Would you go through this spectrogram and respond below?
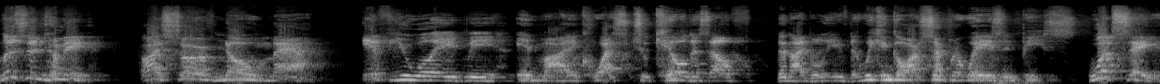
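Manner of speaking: big, hulking goblin character voice. Voicing a big goblin speaking to players in a tabletop game: goblin character voice. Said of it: "He's a goblin, and he's pretty big. I'll join my friend. Can I also roll an insight check? Sure. 18. So you can see on this guy that the armor that he's wearing bears the markings of, like, a high / I".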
